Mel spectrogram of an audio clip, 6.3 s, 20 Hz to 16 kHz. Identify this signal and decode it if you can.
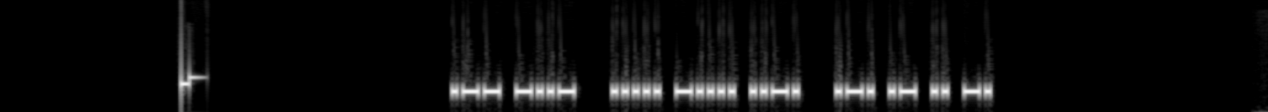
Morse code, heard as a keyed tone, about 43 wpm, 700 Hz. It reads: WX 56F RAIN
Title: Practice QSO - Exchange 2 - Info - 45wpm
